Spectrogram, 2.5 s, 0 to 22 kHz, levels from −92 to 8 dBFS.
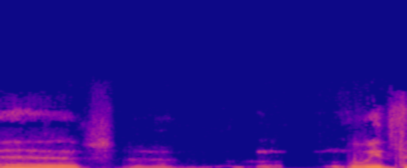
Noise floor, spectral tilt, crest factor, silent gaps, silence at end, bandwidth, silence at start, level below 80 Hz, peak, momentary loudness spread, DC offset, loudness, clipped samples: -56 dBFS; -6.5 dB/octave; 20 dB; none; 0 s; 10 kHz; 0 s; -46 dBFS; -12 dBFS; 21 LU; under 0.1%; -30 LUFS; under 0.1%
